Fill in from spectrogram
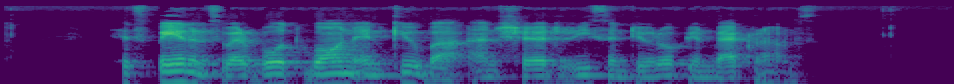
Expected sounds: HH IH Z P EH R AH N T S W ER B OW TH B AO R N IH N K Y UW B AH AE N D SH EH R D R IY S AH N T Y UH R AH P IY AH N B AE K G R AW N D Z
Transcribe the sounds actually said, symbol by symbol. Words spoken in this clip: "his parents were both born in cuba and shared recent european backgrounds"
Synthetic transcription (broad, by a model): HH IH Z P EH R AH N T S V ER B OW T B AO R N IH N K Y UW B AH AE N D SH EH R D R IY S AH N T Y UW R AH P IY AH N B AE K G R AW N D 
